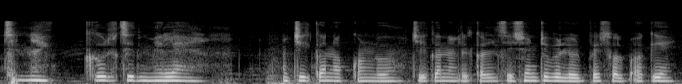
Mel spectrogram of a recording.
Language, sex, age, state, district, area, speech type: Kannada, male, 18-30, Karnataka, Kolar, rural, spontaneous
